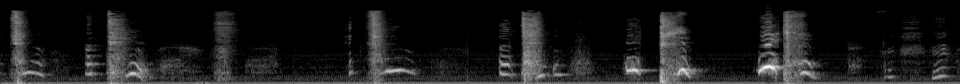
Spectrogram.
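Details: A rapid run of about ten sharp sneezes with short vocal gasps between them in a quiet room; a bout of sneezing.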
